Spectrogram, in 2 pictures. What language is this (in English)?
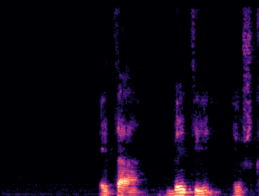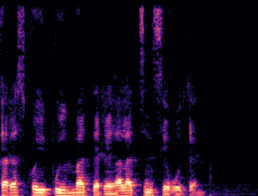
Basque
